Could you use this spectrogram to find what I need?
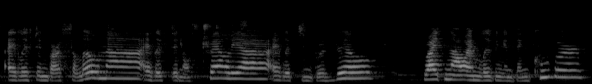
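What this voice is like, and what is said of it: German accent. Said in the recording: “my accent is from Germany”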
